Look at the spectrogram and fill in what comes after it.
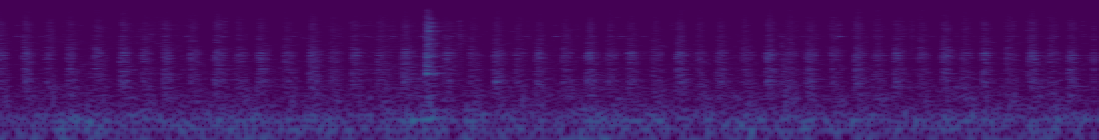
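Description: Steam train's passenger car rolling along the track: a steady low rumble with a fast, even clatter, and one short click about two seconds in.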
